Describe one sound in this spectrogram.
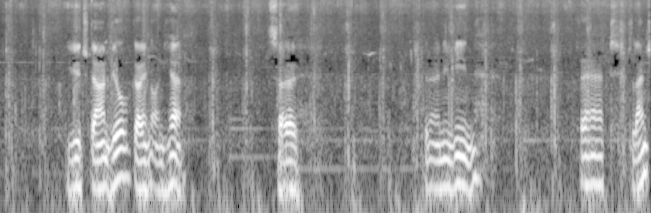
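A middle-aged man talks calmly, close to the microphone.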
